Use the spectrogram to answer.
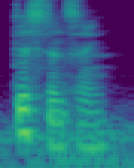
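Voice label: "distancing", American English; pronunciations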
